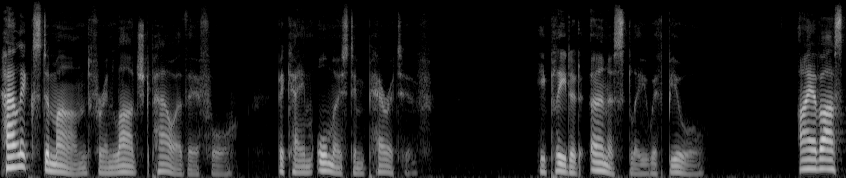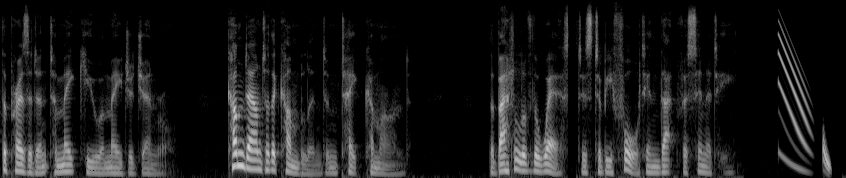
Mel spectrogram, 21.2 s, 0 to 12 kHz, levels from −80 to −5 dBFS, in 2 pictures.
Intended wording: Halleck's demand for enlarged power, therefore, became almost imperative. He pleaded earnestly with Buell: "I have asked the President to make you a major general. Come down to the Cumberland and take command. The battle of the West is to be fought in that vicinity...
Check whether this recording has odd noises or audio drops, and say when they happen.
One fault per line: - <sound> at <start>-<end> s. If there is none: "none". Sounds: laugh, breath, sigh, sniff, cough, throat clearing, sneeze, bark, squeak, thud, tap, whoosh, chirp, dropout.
- dropout at 17.7-17.8 s
- chirp at 20.3-21.0 s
